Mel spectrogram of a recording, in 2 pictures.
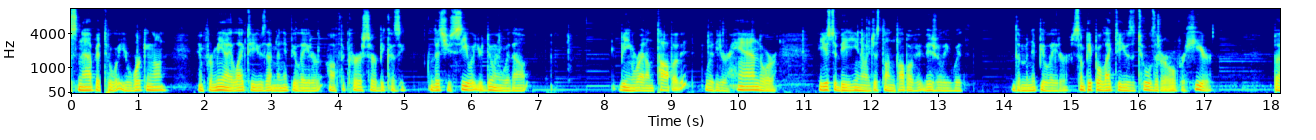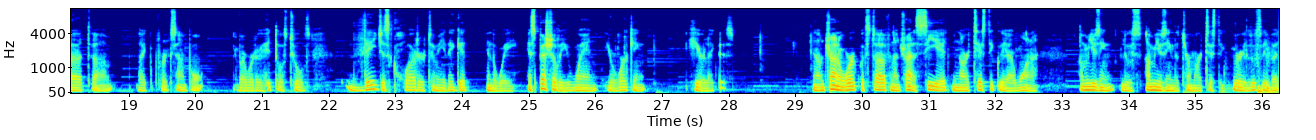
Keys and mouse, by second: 0.7 ctrl+middle click, 1.0 middle click, 2.0 click, 2.6 click, 6.2 ctrl+middle click, 7.5 ctrl+middle click, 9.2 middle click, 9.8 shift+middle click, 10.2 middle click, 10.7 ctrl+middle click, 11.0 middle click, 11.6 ctrl+middle click, 11.9 shift+middle click, 12.3 middle click, 20.6 click, 23.0 middle click, 27.4 middle click, 28.2 ctrl+middle click, 28.5 middle click, 29.0 ctrl+middle click, 30.0 middle click.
